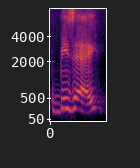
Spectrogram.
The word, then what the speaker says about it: Bizet: Yeah, it's actually Bizet is, if we're pronouncing correctly, because it's French, right? So you don't have that T at the end.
